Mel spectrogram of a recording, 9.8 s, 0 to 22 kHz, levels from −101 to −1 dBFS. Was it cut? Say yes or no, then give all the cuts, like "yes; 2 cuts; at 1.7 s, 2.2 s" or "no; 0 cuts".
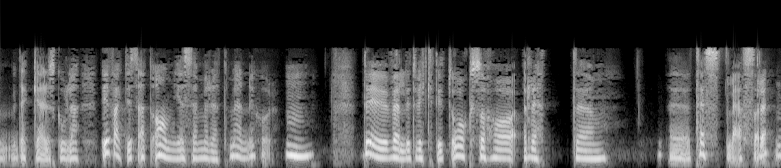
no; 0 cuts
